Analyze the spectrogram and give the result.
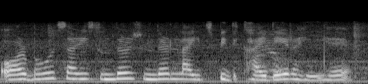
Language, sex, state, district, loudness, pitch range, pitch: Hindi, female, Sikkim, Gangtok, -15 LUFS, 220-250 Hz, 240 Hz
